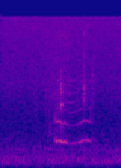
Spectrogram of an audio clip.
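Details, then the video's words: Black cat at home, eager to catch a fly, gives two brief, soft mewing notes, each a short tonal sound dipping slightly in pitch, against a quiet indoor background. "I really want to catch that fly mom/black cat"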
